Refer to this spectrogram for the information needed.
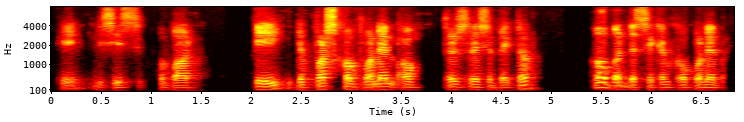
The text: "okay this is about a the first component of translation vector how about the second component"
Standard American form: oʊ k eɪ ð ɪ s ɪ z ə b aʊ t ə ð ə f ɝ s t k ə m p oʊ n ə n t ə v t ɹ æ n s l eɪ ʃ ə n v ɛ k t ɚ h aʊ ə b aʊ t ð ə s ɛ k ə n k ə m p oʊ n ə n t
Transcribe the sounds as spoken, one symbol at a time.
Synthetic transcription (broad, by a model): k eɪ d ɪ s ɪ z ə b aʊ t ə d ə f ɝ s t k ə m p oʊ n ə n t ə f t æ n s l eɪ s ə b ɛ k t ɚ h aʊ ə b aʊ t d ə s ɛ k ə n k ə m p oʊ n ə n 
